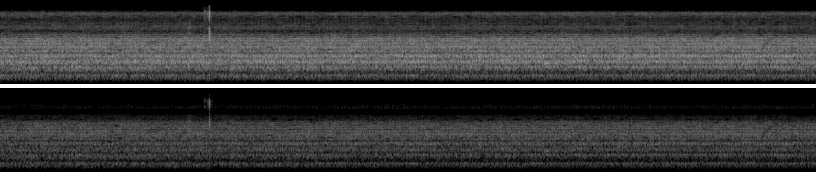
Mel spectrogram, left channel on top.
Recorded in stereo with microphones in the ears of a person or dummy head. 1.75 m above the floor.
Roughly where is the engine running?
Left.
